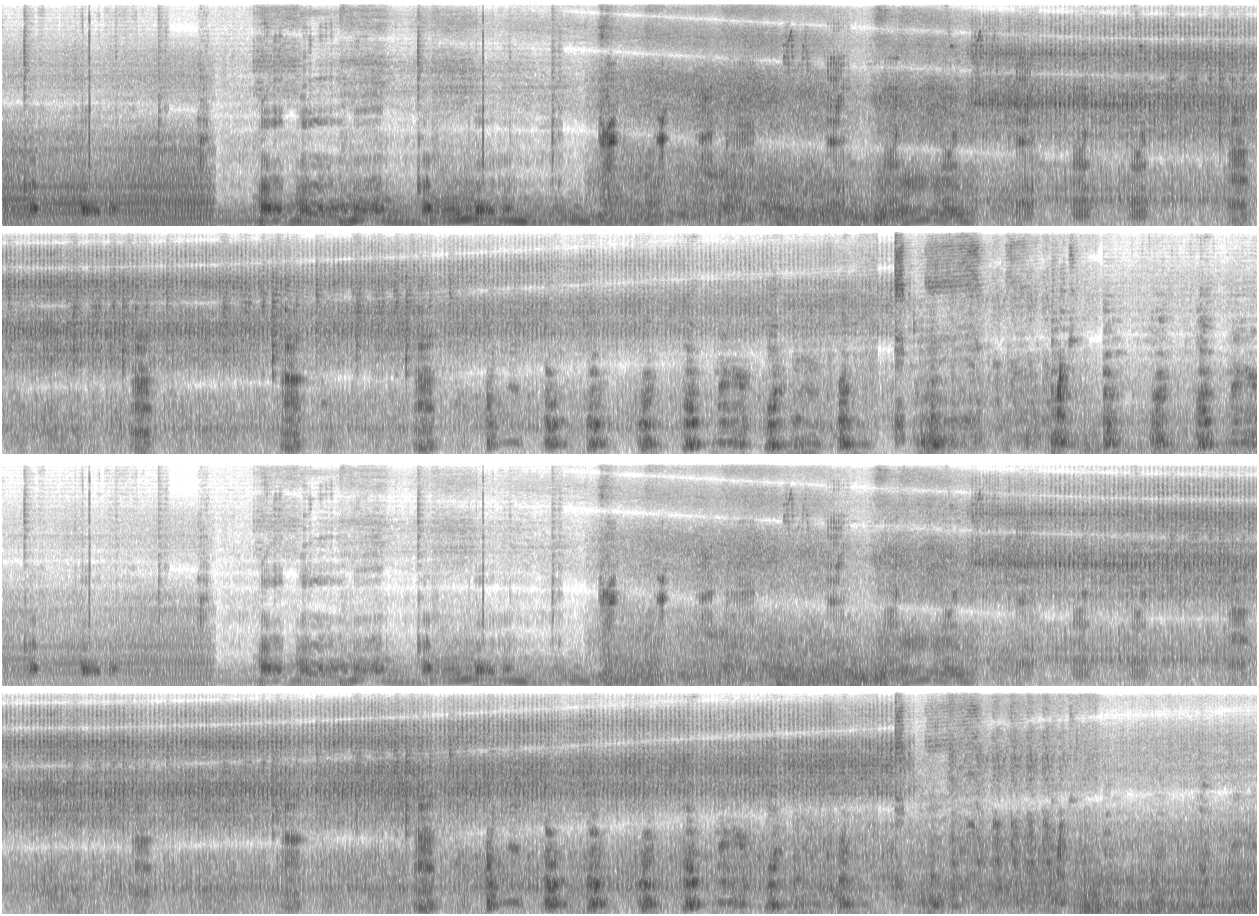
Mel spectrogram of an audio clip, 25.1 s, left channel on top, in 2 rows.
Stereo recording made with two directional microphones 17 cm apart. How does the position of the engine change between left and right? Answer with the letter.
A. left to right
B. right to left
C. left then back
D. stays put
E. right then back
A.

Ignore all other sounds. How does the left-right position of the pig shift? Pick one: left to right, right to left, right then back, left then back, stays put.
right then back.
